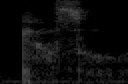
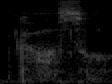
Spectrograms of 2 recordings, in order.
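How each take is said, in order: The two takes are said the same way.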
